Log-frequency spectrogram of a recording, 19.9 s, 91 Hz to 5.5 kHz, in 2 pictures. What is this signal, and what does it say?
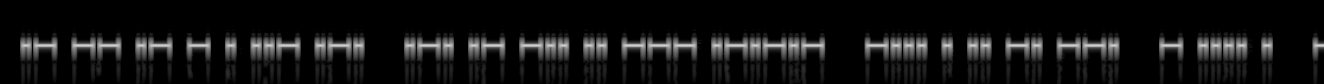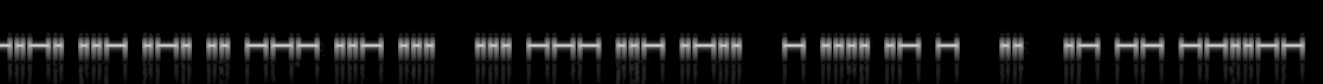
Morse code, heard as a keyed tone, about 25 wpm, 600 Hz. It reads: AMATEUR RADIO. BEING THE CURIOUS SOUL THAT I AM,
